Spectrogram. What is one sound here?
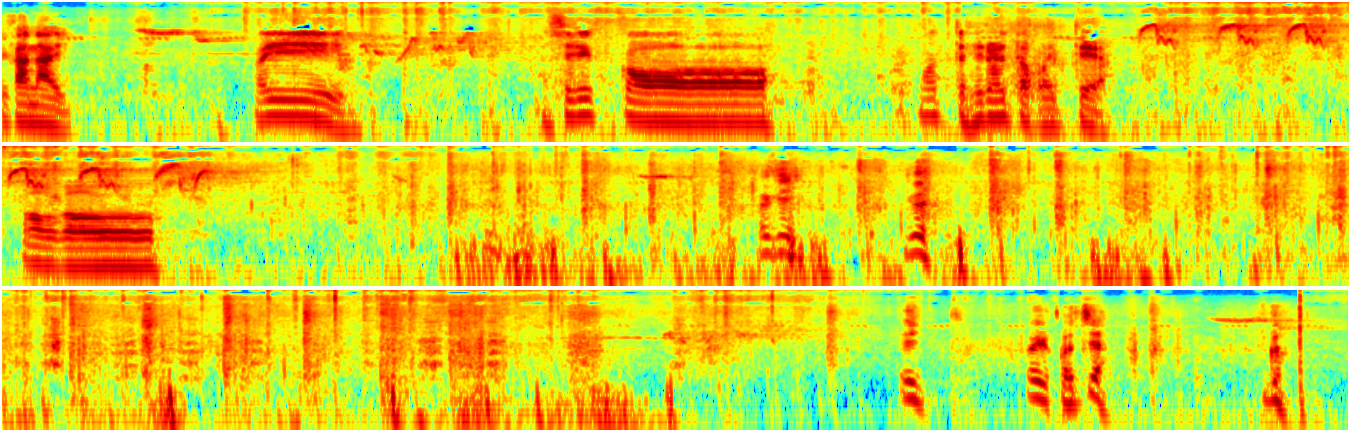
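A dog barks loudly and excitedly nearby.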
